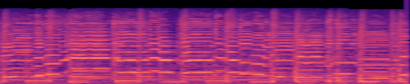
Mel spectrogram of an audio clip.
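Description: Fiddle playing a quick instrumental tune, notes changing rapidly, over a band backing with a bass alternating between two low notes and a steady beat.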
